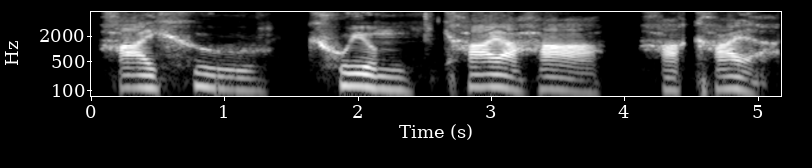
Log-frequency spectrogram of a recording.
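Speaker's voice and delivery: low, ethereal rasp at the edge of hearing. Voicing an unseen speaker heard at the edge of hearing, in a low, rasping voice. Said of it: "a low, rasping voice".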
